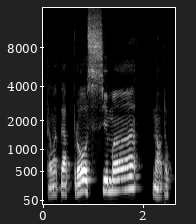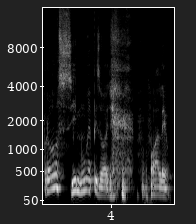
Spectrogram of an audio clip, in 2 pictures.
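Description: A Brazilian man with a Brazilian Portuguese accent, giving a relaxed, chatty podcast lesson and addressing learners directly. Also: on the high side, a little slow. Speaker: Portuguese teacher. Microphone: solo audio recording.

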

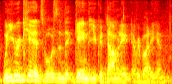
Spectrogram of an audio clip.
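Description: A man hosts quick press interviews with actors. His voice moves up and down a lot. He is upbeat and laughs often. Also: lowish voice, animated, a little hiss or hum. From Georgia, US. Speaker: film interviewer.

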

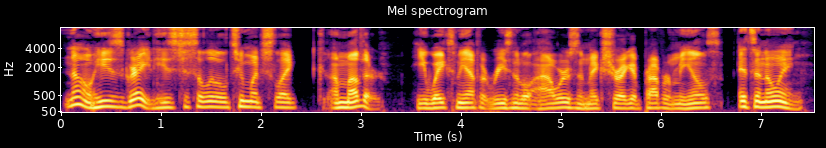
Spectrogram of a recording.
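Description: A man's voice: mid-range voice, moderate pace, few pauses, fairly bright tone, dry recording, clean studio sound, close to an everyday voice. A man voicing a stubborn, sulky eighteen-year-old prince with petulant protests, as in an audiobook. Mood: pleading. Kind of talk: audiobook character dialogue.

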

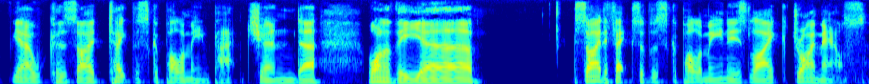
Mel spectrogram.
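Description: A man co-hosting a rally podcast, rambling and hesitant with many fillers, but animated. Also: fairly low pitch, no room sound, lo-fi sound. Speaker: podcast co-host. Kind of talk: casual podcast chat.

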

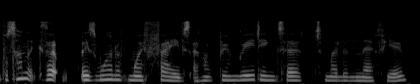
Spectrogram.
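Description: A woman's voice: mid-range voice, steady tone, brisk, darkish tone, no echo. Woman chatting about books, dry close sound. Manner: chatty, enthusiastic, rambling. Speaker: podcast co-host. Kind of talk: casual book chat.

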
